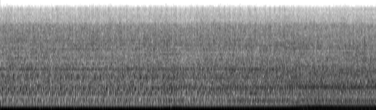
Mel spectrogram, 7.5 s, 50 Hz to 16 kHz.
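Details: Big block Ford 460 in a 1956 F-100 on open headers, running for cam break-in; loud, deep, steady rumble with an even beat and a slight rise in speed near the end; normal running.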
